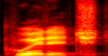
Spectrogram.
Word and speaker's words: Quidditch: 2100, my bet's on Kittich. Is that how you pronounce it? Quidditch? – Quidditch. Come on.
